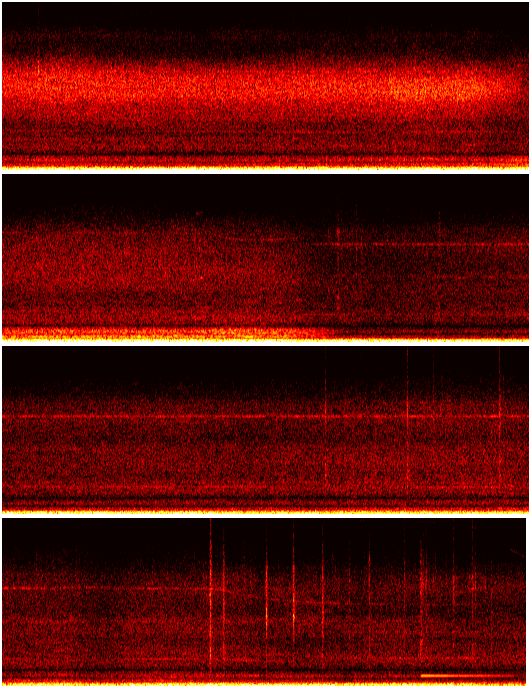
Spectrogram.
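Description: Cabin noise of a single-engine propeller plane landing and taxiing: a steady, loud engine and propeller drone. A high hiss drops away about seven seconds in. A pitched engine note stands out for a few seconds after that, before the drone settles lower.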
